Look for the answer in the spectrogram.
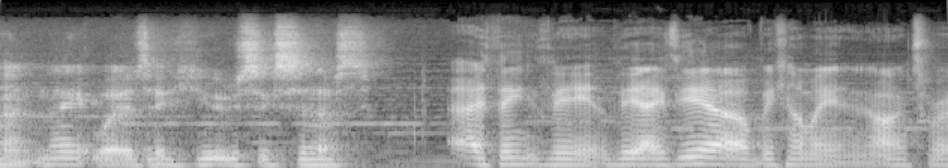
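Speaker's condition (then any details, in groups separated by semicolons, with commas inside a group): ALS; onset with upper body muscle spasms; about 18 months from first symptom to diagnosis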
